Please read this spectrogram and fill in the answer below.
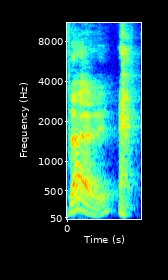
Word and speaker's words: though: We also have though. Again, we have the same cluster, but now it's that diphthong O.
